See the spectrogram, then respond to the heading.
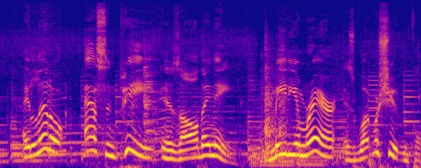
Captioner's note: none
